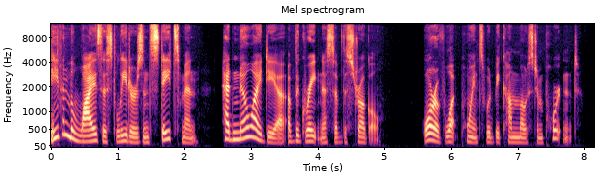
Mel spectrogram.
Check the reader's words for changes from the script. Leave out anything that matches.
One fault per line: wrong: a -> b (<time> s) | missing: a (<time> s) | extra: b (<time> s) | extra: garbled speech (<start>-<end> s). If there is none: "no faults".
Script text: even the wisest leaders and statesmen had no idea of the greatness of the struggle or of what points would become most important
no faults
